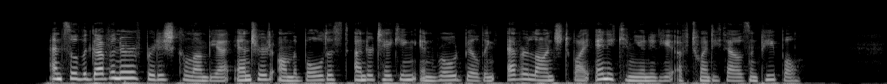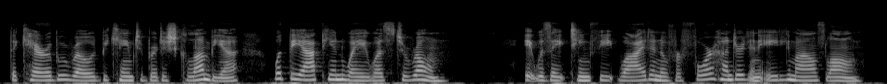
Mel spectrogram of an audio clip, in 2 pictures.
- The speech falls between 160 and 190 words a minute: Yes, average, 170 wpm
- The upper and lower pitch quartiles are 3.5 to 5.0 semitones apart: Yes, average, 3.8 semitones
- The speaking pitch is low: No, high, 190 Hz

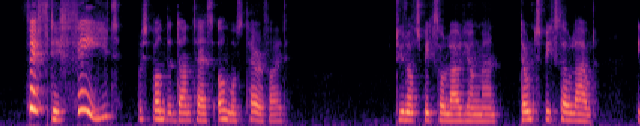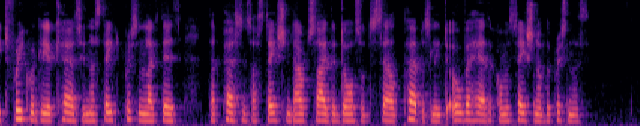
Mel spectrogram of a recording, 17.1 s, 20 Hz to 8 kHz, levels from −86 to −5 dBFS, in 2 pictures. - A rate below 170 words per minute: Yes, average, 150 wpm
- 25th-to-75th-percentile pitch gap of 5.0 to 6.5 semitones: No, narrow, 2.6 semitones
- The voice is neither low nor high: Yes, medium, 170 Hz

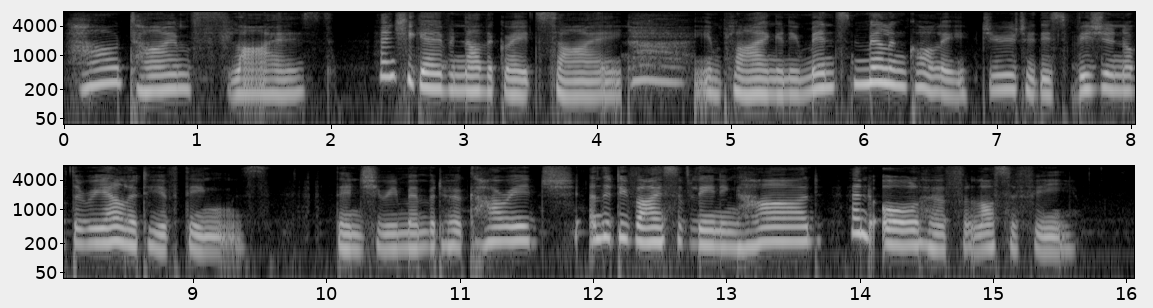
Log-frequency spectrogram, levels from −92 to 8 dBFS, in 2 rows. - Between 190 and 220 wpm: No, average, 140 wpm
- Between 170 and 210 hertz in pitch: Yes, high, 190 Hz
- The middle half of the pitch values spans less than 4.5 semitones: No, average, 4.8 semitones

